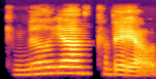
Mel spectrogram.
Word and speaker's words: Camila Cabello: reading for Camilia Cabo Camilia Cabo that's how you're supposed to say her name I just was watching and she actually said how to say her name so we probably all been saying it wrong it's camia cabia Cabo so Camilia Cabo all right let's get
